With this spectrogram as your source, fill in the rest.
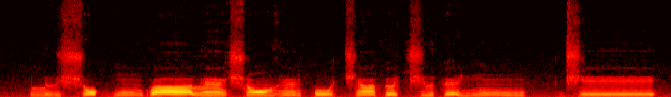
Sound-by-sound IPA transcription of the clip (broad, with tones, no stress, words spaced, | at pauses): lɨ˨ʃɔ˨ ɡ͡bũ˨ɡʷaː˨ lɛ̃˦˨ ʃɔ̃˧ɣɛ̃˨k͡po˧ t͡ʃã˧ɗə˧t͡ʃɨ˦ ɗɛ˨ɲũ˦˨ | d͡ʒeː˧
